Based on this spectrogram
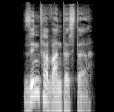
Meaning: inflection of sinnverwandt: 1. strong/mixed nominative/accusative feminine singular superlative degree 2. strong nominative/accusative plural superlative degree
- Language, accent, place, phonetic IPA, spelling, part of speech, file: German, Germany, Berlin, [ˈzɪnfɛɐ̯ˌvantəstə], sinnverwandteste, adjective, De-sinnverwandteste.ogg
